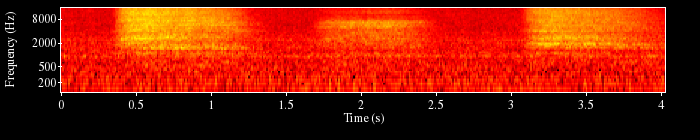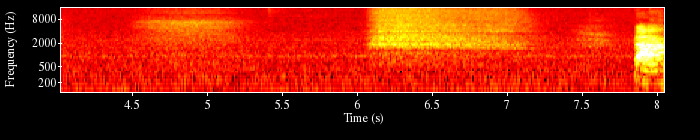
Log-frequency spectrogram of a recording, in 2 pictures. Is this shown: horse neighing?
no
